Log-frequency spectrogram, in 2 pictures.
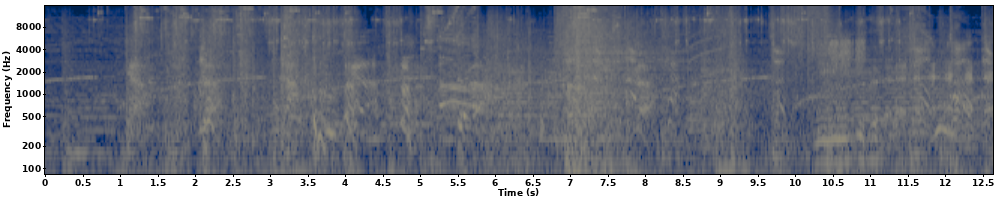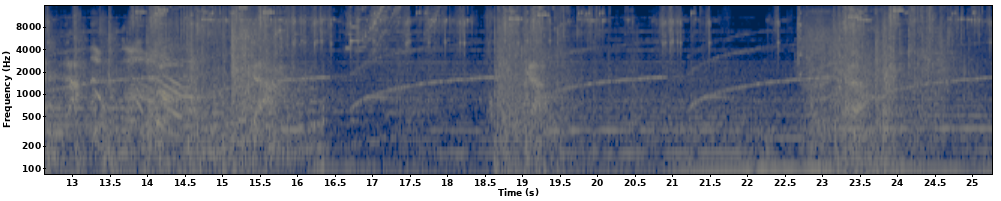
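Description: Small figures clatter and break apart with rapid crashes and clinks.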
